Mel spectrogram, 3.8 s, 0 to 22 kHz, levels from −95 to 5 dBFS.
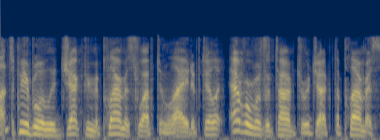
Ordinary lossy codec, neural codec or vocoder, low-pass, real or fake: AAC, 48 kbps; autoencoder, 22.05 kHz, a latent of 192 numbers a frame, VITS, trained on many speakers; 7.2 kHz; fake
